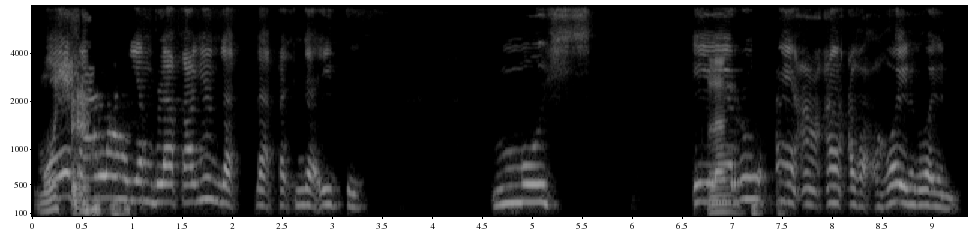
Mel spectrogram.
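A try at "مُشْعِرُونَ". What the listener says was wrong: Goin, mana ada goin? Ain ini, ain. Musyai.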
